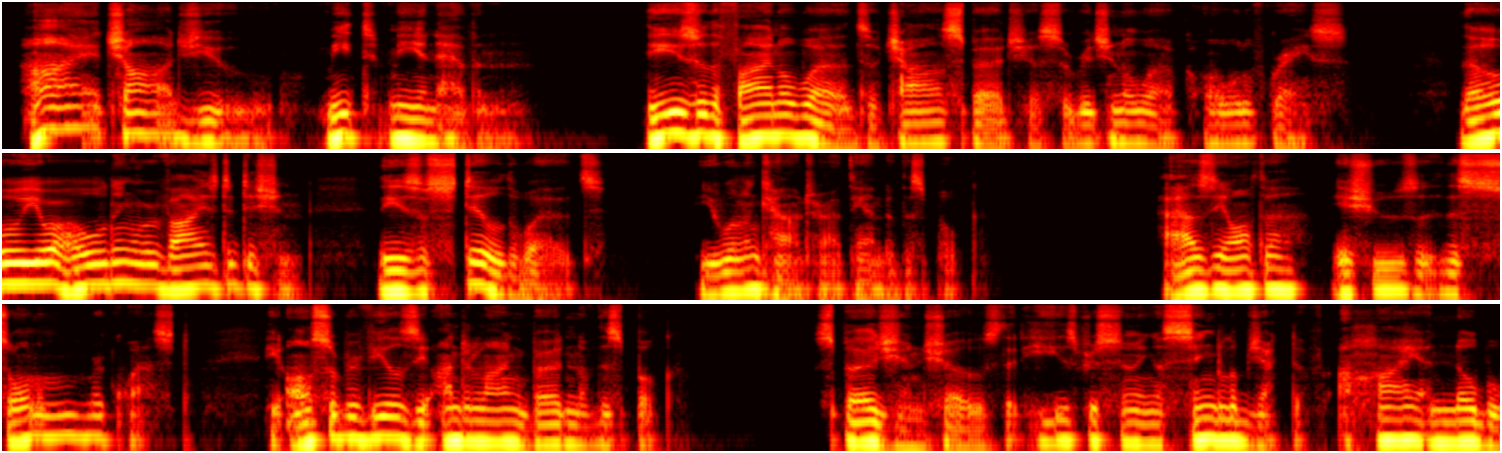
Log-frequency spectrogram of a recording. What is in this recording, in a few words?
Narration Non-Fiction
